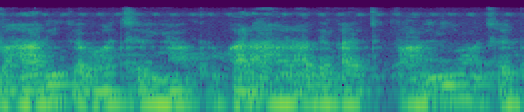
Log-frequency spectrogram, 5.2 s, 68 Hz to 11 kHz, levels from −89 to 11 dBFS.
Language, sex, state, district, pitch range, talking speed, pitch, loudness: Maithili, male, Bihar, Samastipur, 95-105 Hz, 135 wpm, 95 Hz, -18 LUFS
